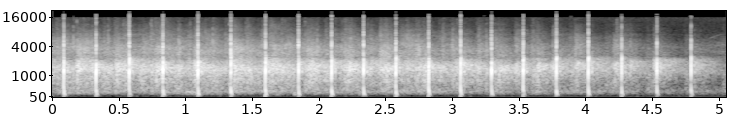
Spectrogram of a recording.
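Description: An audience applauds steadily for several seconds, a dense wash of clapping with sharp, evenly spaced claps standing out in a regular rhythm. It's fairly loud and close, with no talking.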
